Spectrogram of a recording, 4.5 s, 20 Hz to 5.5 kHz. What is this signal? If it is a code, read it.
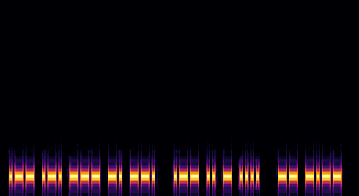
Morse code, heard as a keyed tone, about 34 wpm, 600 Hz. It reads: WRONG WITH MY
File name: the old man and the sea 2 35wpm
